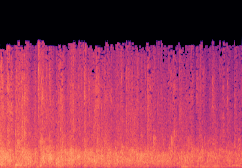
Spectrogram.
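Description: An audience claps steadily, a dense wash of many hands with no separate beats, holding at a fairly loud level and tapering slightly toward the end.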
